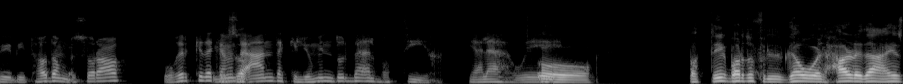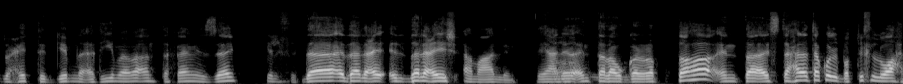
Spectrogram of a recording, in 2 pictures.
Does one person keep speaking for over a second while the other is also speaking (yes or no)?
no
